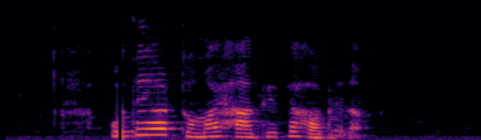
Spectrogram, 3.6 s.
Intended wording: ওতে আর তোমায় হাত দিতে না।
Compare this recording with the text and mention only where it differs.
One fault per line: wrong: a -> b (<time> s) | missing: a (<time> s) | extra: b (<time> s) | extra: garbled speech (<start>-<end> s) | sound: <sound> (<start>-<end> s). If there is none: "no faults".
sound: dropout (0.9-0.9 s)
extra: হবে (2.2 s)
